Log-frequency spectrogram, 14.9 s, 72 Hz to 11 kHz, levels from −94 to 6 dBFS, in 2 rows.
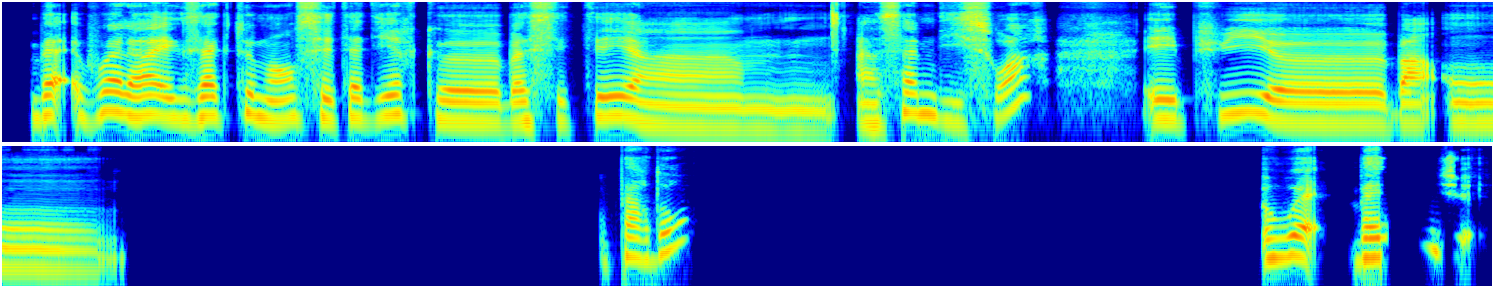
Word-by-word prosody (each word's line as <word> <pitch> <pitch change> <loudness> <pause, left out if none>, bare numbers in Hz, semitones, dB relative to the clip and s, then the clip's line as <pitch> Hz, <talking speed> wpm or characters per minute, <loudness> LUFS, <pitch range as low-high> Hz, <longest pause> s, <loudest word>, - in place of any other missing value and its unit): Beh 195 +3 +3
voilà 195 -3 +4
exactement, 175 -1 +1
c'est-à-dire 175 +2 0
que 150 -2 +1
bah 150 +1 +1
c'était 170 +5 0
un, 130 -4 -1
mmh, 115 -2 -9
un 140 - -3
samedi 195 -5 +1
soir 360 - +2 0.5
et 165 0 0
puis, 195 +6 -4
heu, 145 -2 +2
bah 145 -1 +3
on 140 -2 -5 2.4
On - - -22
pardon? 225 - -2 2.9
Ouais, 200 +2 +3 0.2
bah, 200 0 +4 0.2
oui, 265 - -9
je 380 - -4
160 Hz, 95 wpm, -24 LUFS, 145-195 Hz, 2.9 s, voilà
